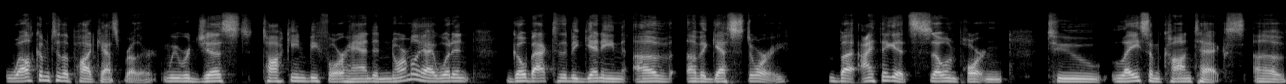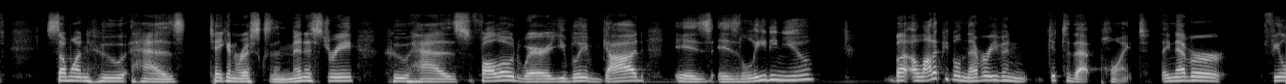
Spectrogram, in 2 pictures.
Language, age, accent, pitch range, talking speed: English, 40-59, American, 135-170 Hz, 155 wpm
